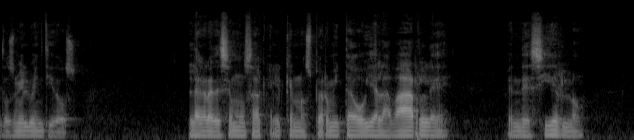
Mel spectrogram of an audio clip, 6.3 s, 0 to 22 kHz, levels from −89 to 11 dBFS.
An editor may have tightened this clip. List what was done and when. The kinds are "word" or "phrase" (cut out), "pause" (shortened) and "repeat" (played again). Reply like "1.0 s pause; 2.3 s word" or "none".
2.7 s word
